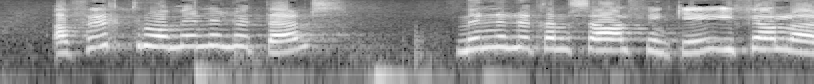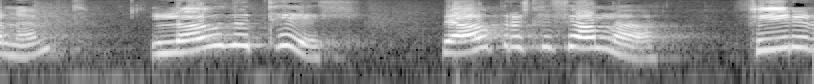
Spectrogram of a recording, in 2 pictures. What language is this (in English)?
Icelandic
